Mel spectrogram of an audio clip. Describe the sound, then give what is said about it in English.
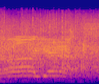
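An audience claps their hands to Jesus in the morning in a steady, dense wash of applause, with voices mingling underneath throughout the short burst. “Somebody clap your hands to Jesus this morning.”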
